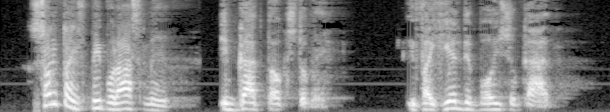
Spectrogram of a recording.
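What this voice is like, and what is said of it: Thick foreign accent. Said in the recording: “He's got a pretty thick accent”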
